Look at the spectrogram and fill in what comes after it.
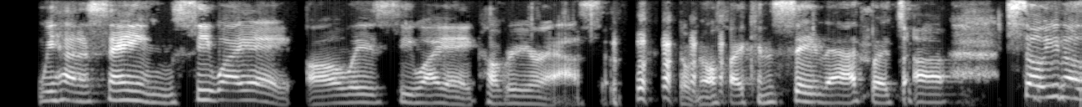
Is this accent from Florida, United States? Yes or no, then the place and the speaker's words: no; Chicago, Illinois, United States; moved away as an adult; I'm actually from Chicago, and I've been here now for 12 years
